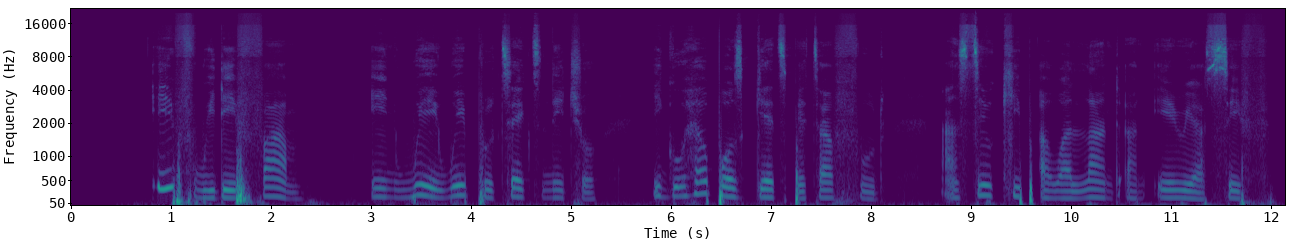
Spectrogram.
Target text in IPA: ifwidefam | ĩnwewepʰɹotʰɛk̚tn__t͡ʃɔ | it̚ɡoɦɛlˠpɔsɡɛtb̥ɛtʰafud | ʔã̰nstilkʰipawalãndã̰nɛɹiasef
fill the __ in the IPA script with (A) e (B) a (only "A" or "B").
A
